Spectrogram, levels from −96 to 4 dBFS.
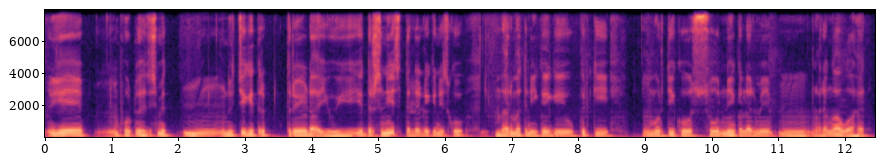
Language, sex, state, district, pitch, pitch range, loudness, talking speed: Marwari, male, Rajasthan, Churu, 135 Hz, 125-140 Hz, -15 LUFS, 140 wpm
